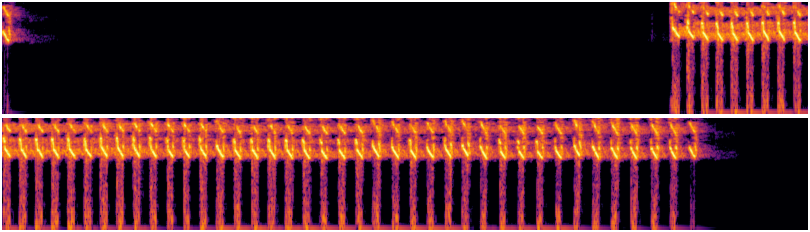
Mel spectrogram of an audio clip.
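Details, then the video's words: Javan prinia of the Cililin style, recorded very clearly as tutoring material: a tail of one burst, three seconds of silence, then about four seconds of rapid, high, repeated chip notes in a dense even series. "Masteran Tembakan Cililin SUARA SUPER JERNIH"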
